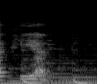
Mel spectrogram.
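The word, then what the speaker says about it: fair: देखिए यहाँ पर ए आई के बाद आर है तब उसका उच्चारण एयर होता है। क्या होता है? एयर। तो फ में लगा एयर तो क्या बन गया? फेयर।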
